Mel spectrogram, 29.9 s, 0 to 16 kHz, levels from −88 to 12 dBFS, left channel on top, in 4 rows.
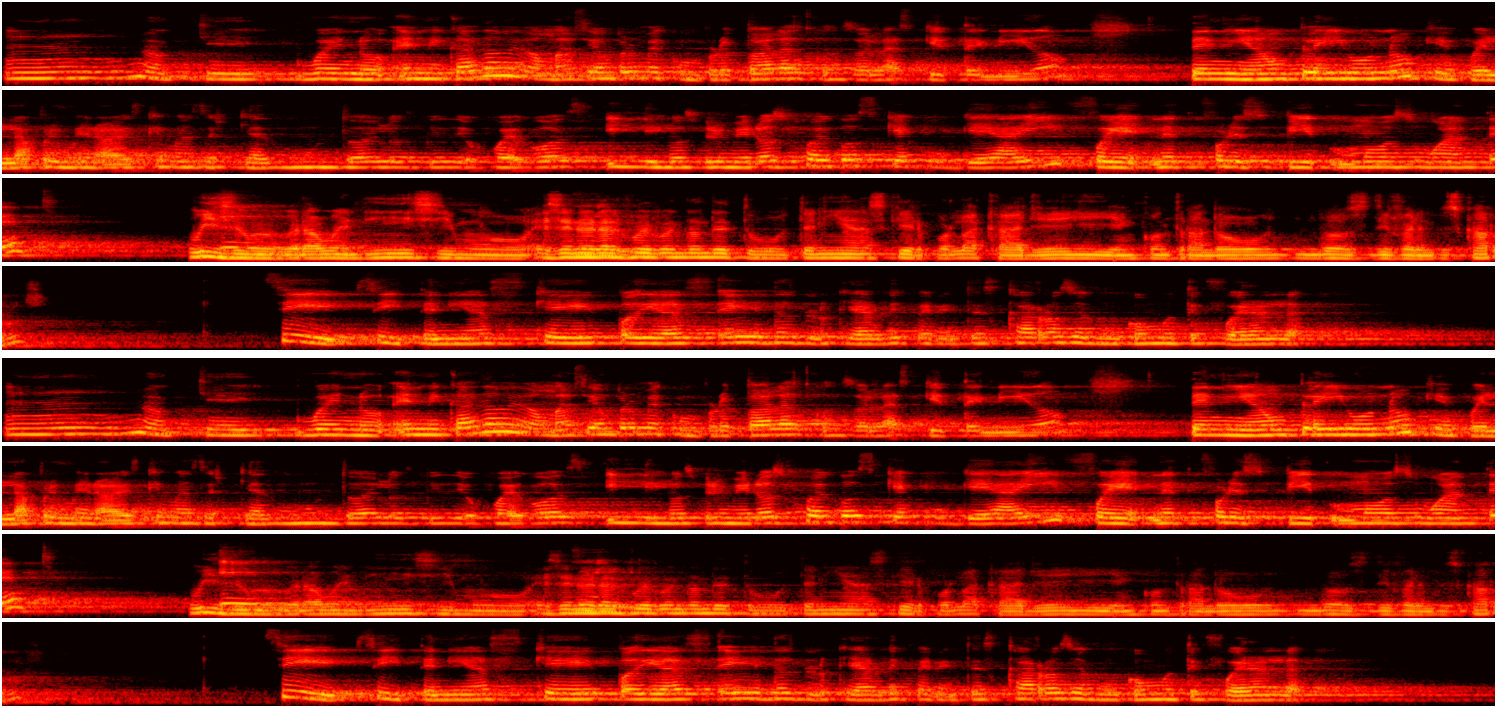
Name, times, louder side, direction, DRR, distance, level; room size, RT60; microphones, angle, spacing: voice 1, 0.0-5.6 5.9-15.1 16.0-16.2 17.8-18.1 23.8-28.9, equal, 10° right, 6 dB, 1.3 m, -26 dB
voice 2, 15.9-22.5, left 4 dB, 80° left, 14 dB, 0.5 m, -26 dB
27.5 x 24.0 x 6.5 m, 2.3 s
head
